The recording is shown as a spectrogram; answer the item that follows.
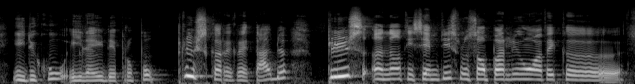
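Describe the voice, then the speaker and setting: A woman speaks at a fairly slow pace with a fairly high pitch and very wide pitch swings, in a very clean recording with a silent background. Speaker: biographer. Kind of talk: interview. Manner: hesitant, with many fillers.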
